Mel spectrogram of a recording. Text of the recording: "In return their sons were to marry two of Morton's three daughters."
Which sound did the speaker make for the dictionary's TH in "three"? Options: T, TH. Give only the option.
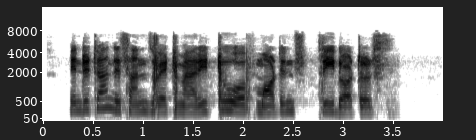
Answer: T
